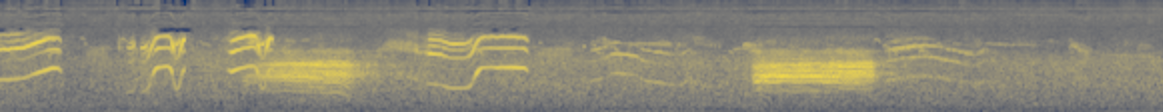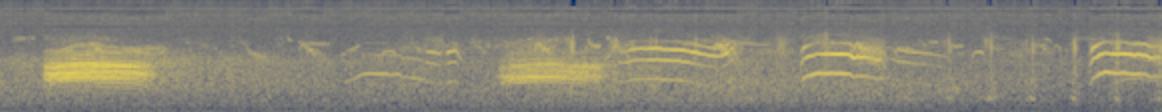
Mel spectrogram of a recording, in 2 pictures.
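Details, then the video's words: Northern lapwing male screaming wheezy, rising-and-falling 'pee-wit' alarm cries high above a water-meadow nest where the hen sits, protecting it from a carrion crow; harsh crow caws cut in between. "High above, the male screams his alarm. His instinct is to protect the nest."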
